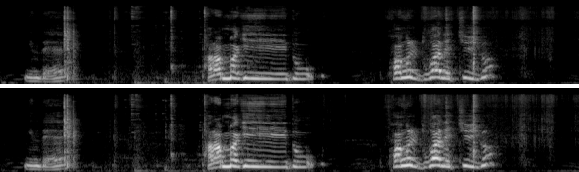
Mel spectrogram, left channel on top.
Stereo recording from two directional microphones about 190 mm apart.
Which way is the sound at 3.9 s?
15° right (ahead or behind).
